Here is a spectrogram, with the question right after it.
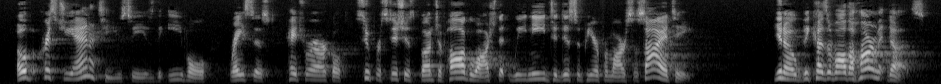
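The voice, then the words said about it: Sarcastic tone. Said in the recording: “I'm being sarcastic.”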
